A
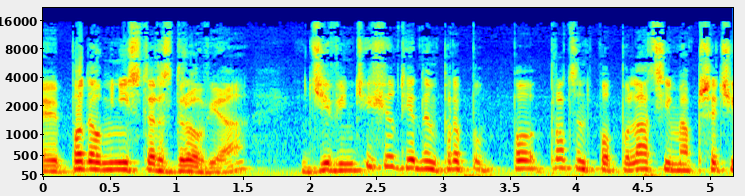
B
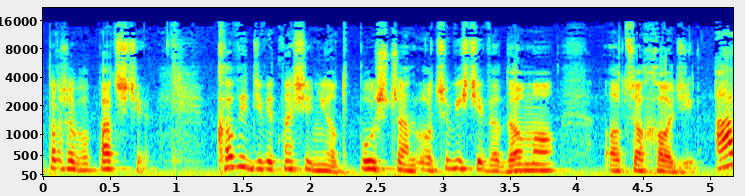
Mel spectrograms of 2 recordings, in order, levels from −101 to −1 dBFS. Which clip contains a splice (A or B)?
B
